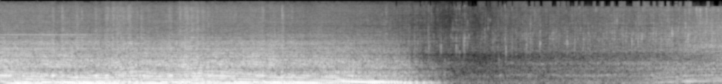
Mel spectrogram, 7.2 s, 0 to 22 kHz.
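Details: 1995 Tigershark Monaco 640cc two-stroke jet ski, unrun for over 20 years, brief first start without cooling water: busy, crisp revving that falls back to a steady idle and picks up again, running evenly. Normal running.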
